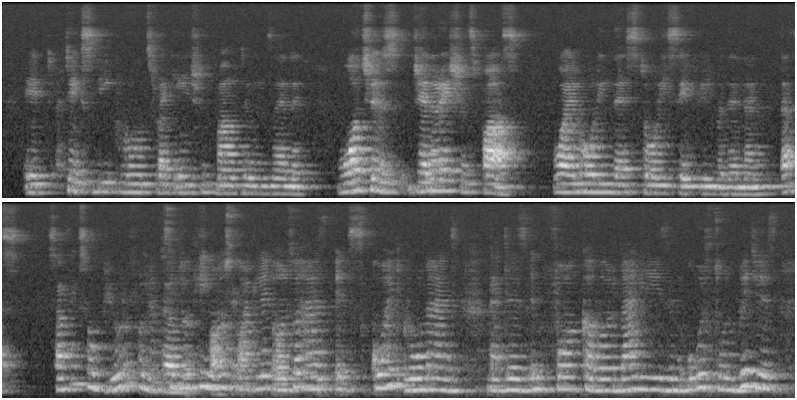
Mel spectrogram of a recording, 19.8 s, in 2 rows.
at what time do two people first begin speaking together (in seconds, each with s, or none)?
11.7 s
